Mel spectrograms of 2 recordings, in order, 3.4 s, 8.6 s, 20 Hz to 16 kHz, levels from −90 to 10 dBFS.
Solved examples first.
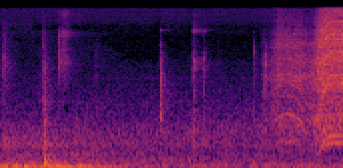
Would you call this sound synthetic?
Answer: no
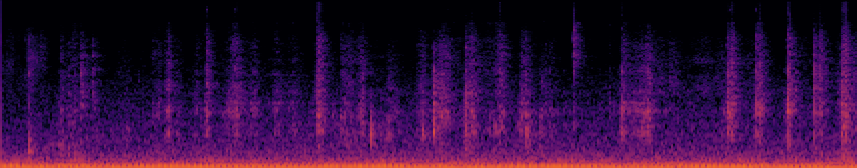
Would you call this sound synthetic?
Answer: no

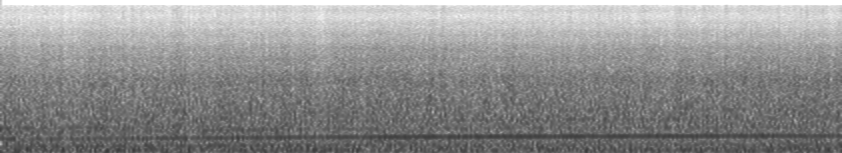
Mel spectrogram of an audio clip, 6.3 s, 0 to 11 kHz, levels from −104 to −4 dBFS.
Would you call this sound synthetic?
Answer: no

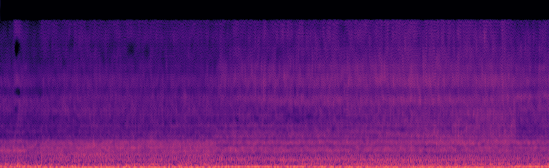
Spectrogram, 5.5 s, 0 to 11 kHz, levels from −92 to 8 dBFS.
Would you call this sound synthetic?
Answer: yes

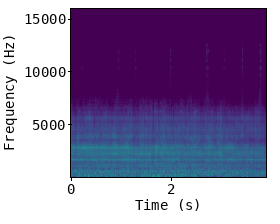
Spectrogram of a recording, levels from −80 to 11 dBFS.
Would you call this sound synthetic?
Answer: yes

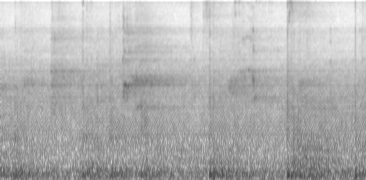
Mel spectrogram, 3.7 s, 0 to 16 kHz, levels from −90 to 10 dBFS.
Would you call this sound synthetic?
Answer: yes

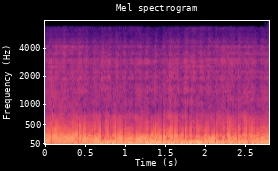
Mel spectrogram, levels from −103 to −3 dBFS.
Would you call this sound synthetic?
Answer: yes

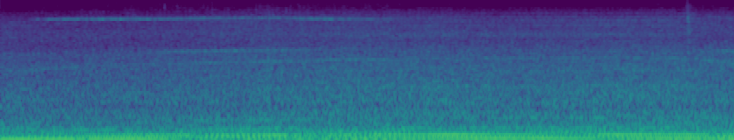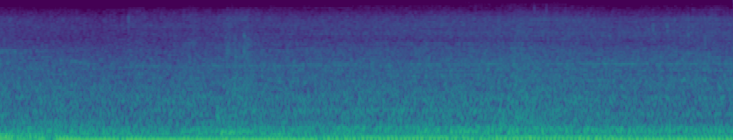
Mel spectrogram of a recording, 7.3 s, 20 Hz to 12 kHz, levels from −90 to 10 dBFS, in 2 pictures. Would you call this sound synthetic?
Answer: yes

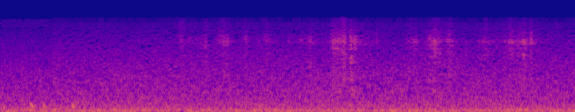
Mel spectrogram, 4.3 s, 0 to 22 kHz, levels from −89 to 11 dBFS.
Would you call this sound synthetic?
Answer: yes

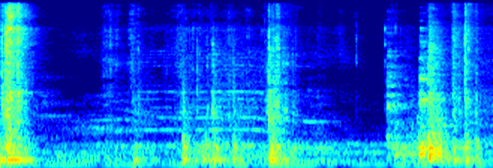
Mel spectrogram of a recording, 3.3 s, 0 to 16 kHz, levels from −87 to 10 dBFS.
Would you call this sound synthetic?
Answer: no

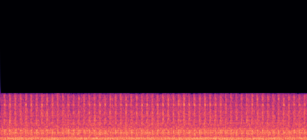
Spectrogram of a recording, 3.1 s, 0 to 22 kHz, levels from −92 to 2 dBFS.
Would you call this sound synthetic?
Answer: no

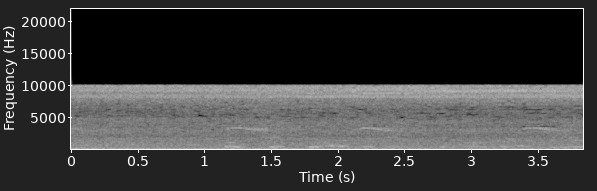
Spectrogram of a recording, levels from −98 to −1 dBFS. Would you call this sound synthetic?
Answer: yes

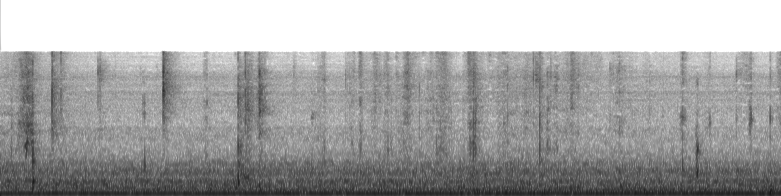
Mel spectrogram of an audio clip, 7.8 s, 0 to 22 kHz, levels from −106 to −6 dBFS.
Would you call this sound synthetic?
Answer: yes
